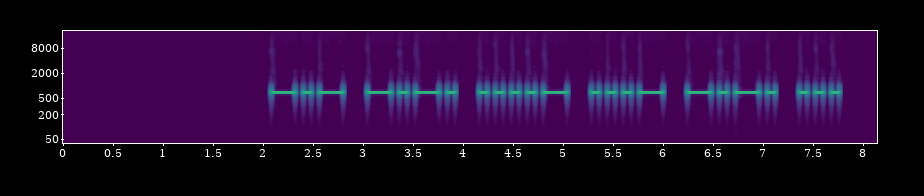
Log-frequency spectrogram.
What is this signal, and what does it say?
Morse code, heard as a keyed tone, about 16 wpm, 700 Hz. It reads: KC4VCS
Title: USA Call Signs - 6 Characters - Repeated 2x - 15wpm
